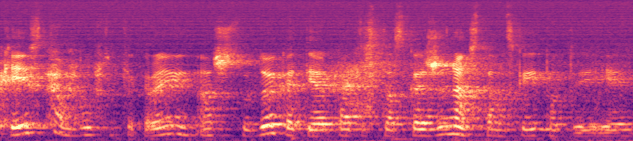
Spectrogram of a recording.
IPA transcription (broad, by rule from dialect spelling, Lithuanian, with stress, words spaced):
ˈkʲɛɪstɐ ˈbuːtʊ tʲɪkˈrɐɪ ˈɐʃ ɪsʲɪʋɐɪzˈduɔjʊ kɐt ˈtʲiɛ ˈpɑːtʲɪs ˈtɐs ˈkɐs ˈʒʲɪnʲɛs tʲɛn ˈskɐɪtoː tɐɪ ˈjiɛ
